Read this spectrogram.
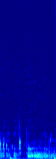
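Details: Brief low gurgling rumble from the abdomen: ordinary stomach growling, bowel sounds.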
